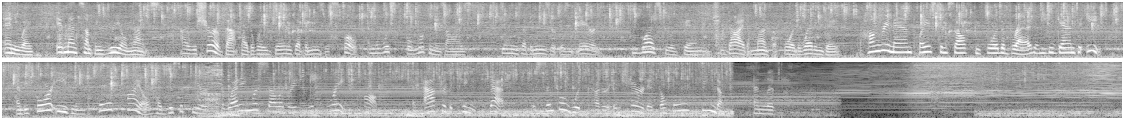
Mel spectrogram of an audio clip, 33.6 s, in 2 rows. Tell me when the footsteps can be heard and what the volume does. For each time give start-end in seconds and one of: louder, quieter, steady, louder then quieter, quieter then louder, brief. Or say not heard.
not heard.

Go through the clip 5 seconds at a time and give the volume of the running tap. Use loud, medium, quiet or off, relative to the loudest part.
loud, loud, loud, loud, loud, loud, medium.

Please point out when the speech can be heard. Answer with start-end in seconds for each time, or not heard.
0.0-28.6.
